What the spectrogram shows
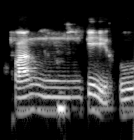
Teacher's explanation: nun sukun bertemu dengan huruf kaf bacaan ikhfa dibaca samar-samar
